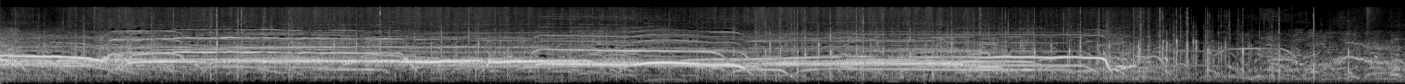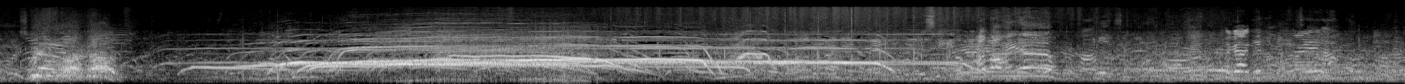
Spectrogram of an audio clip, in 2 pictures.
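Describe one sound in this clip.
A large crowd of teenagers and adults cheers and shouts close by outdoors.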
